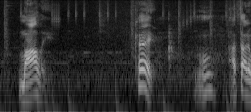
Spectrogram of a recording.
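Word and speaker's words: MOLLE: I'm learning my way let's just look up the pronunciation so I don't get killed in the comment section Molly Molly that's it Molly that can't be it's not Molly bro is it Molly like the drug it is Molly okay well I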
